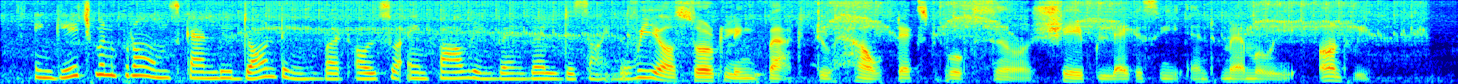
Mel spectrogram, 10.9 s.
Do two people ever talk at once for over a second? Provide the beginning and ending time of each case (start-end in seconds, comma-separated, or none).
none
